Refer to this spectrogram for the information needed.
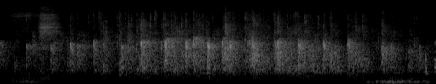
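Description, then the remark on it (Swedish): Steady applause from a debate audience fills the whole stretch, a dense patter of many hands clapping at moderate volume with no voices standing out. “tack, vad härligt att få börja med applåder.”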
